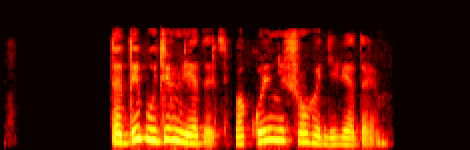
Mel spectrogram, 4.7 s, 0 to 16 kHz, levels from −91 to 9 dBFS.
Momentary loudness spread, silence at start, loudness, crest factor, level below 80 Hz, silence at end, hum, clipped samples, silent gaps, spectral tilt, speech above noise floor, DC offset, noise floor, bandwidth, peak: 12 LU; 1.1 s; -16 LUFS; 16 dB; -58 dBFS; 0.85 s; none; under 0.1%; none; -6 dB/octave; over 75 dB; under 0.1%; under -90 dBFS; 7.6 kHz; -2 dBFS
